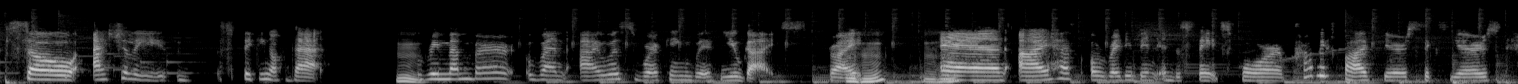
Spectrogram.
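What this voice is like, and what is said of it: Accent between Malaysian and American. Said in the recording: “my accent was already a little bit Americanized, although you can hear right now, but it was already, you know, it's not really the Malaysian, authentic Malaysian accent, and it's not American accent, it's somewhere in between.”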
